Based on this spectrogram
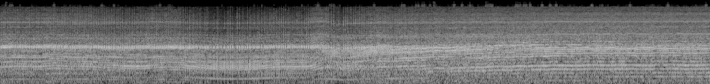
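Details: New OS 40 FSR glow engine, second tank during break-in: a piercing, steady high-rpm scream whose pitch wanders slightly. The high-speed needle and mixture are still unset and need adjusting.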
